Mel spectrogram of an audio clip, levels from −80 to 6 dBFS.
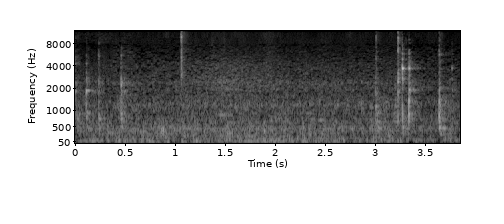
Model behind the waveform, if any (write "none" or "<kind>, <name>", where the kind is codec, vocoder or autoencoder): none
